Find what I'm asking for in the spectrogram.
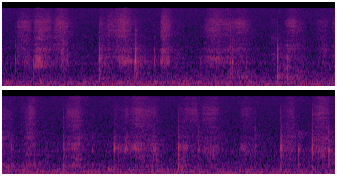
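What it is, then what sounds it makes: Cardboard food box, tapped and scratched. A long red fingernail taps, traces and scratches across a small printed cardboard package of Tofumicato smoked tofu held in the hand, closed and likely full. Soft, dry scraping and rubbing fills the clip, broken by sharp, bright little taps that stand out from the steady scratching.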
